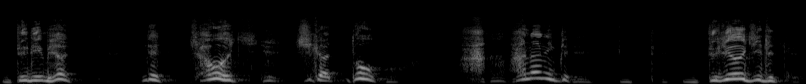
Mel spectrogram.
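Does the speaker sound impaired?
Yes: cerebral palsy; bent body.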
